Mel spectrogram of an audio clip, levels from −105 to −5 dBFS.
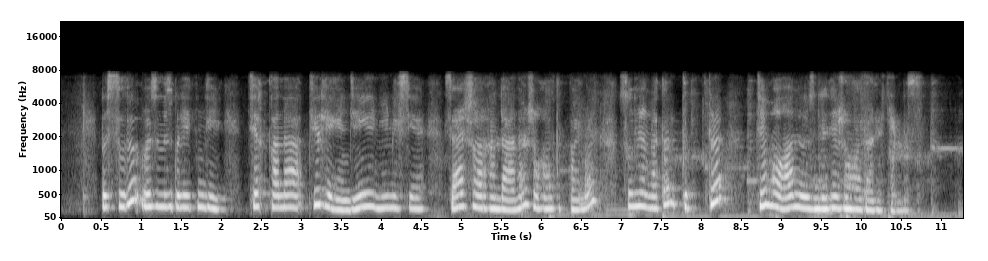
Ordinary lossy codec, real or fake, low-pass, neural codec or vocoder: Opus, 24 kbps; fake; 7.2 kHz; codec, 44.1 kHz, 3.4 kbps, Pupu-Codec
